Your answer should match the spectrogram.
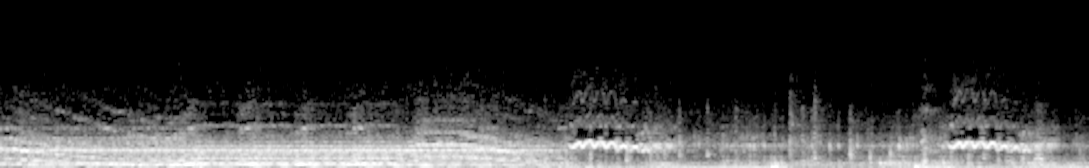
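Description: Frightened horses in a burning barn neigh in alarm, one long shrill whinny sliding downward, then two sharper, shorter whinnies later, with hooves clattering and restless stamping over a dense, constant noisy background.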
